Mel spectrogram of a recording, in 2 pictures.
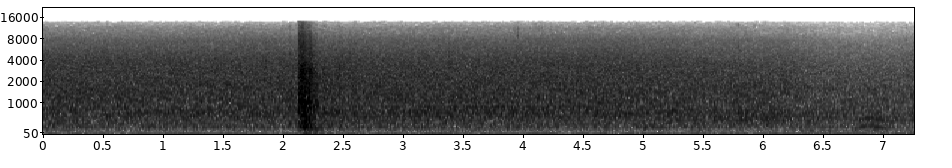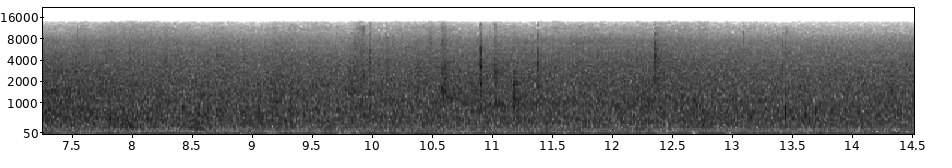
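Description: Steady hiss of room noise in a large, open hotel atrium, growing quieter about six seconds in as it gives way to the hush of a carpeted corridor. A single sharp click about two seconds in, and a few faint ticks later.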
